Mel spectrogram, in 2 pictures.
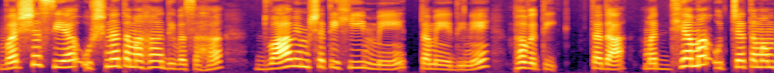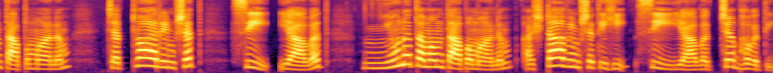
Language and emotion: Sanskrit, neutral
